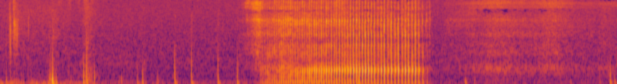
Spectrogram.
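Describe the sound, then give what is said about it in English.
A dog snores close to the microphone. A few soft clicks and sniffs come first, then one long, loud, rasping snore with a buzzing tone, then quieter breathing. “You can hear Rufus snoring again. Let me see if I can get the mic close to him.”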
